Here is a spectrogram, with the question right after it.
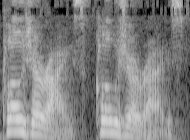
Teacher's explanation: às vezes esse S fica quase um J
